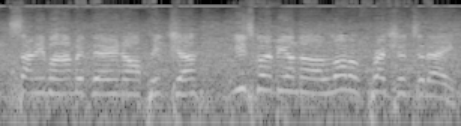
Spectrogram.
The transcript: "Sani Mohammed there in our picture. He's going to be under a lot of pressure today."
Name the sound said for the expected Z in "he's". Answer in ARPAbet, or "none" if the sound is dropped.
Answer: Z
